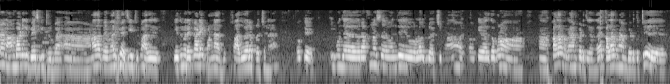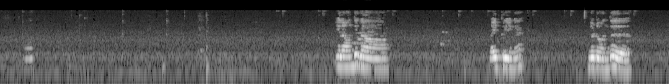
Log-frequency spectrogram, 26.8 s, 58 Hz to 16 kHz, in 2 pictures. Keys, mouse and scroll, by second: 0.0 click, 3.8 click, 4.8 ctrl+s, 6.9-12.0 drag, 19.6 click, 20.0-26.7 click.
